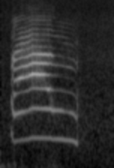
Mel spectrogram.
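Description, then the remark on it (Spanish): A single drawn-out meow from a kitten named Panchito Cabrera, lasting about a second, clear, steady in pitch before dipping slightly at the end, with nothing else but faint background hush. “¡Salude, gatito!”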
